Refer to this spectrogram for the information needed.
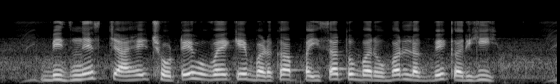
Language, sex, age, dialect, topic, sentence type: Chhattisgarhi, female, 18-24, Central, banking, statement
